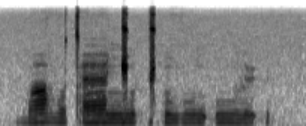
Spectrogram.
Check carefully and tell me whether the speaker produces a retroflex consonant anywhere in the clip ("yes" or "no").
no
